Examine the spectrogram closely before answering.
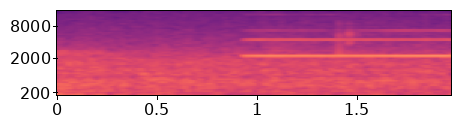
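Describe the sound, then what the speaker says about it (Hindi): A multimeter on continuity test emits a steady high beep against a phone circuit line during a Vivo Y91 repair, starting partway through and holding faintly over a low background hum. "बीप साउंड आया"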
